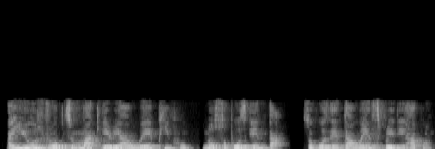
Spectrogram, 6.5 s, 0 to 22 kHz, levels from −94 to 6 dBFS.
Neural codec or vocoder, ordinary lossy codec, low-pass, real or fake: codec, 16 kHz, 16 kbps, FunCodec, trained on Chinese and English, 50 frames a second; MP3, 48 kbps; 7.2 kHz; fake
